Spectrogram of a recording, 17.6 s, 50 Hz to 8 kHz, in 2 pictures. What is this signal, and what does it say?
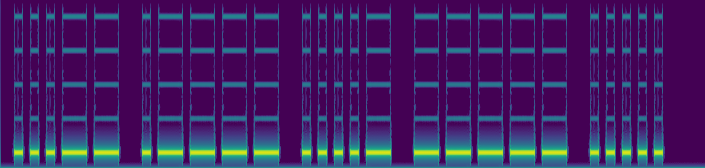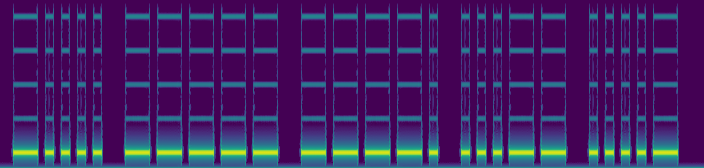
Morse code, heard as a keyed tone, about 12 wpm, 800 Hz. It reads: 31405 60934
